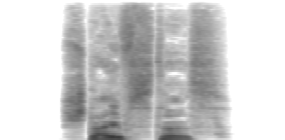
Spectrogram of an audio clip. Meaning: strong/mixed nominative/accusative neuter singular superlative degree of steif
- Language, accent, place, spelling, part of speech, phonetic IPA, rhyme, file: German, Germany, Berlin, steifstes, adjective, [ˈʃtaɪ̯fstəs], -aɪ̯fstəs, De-steifstes.ogg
